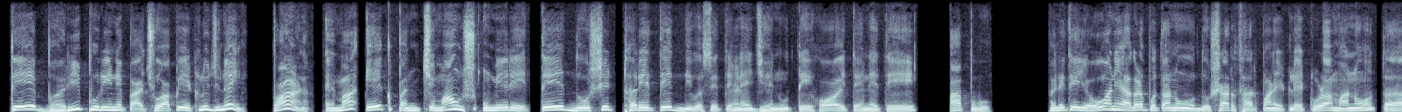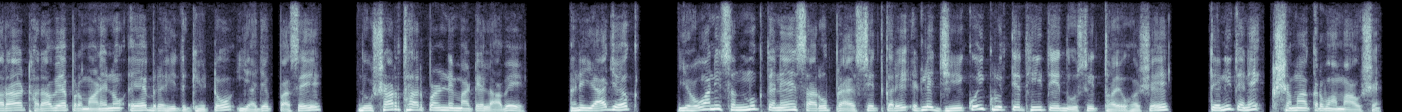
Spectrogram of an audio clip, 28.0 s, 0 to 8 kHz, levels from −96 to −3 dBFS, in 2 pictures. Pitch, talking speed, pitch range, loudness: 155 Hz, 145 wpm, 135-185 Hz, -14 LUFS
